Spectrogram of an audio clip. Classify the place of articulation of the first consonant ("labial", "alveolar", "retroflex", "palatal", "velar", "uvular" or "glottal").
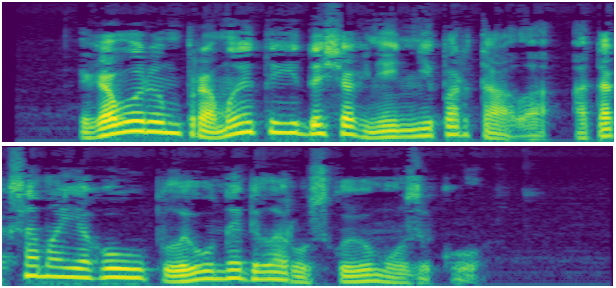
velar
